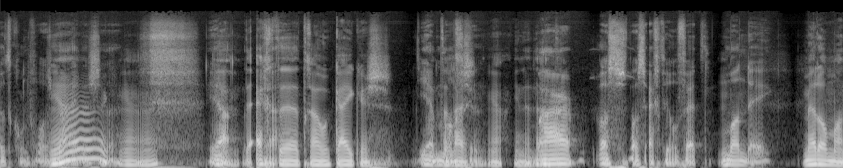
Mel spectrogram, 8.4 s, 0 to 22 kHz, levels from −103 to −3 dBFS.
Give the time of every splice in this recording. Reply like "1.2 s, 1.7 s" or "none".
3.0 s, 5.9 s, 7.2 s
